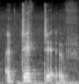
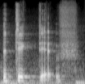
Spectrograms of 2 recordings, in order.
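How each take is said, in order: First: Said in the usual way. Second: Breathy whisper of Addictive, unpitched and soft. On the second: Shown as a demonstration. Player whispering the word to himself, hushed.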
